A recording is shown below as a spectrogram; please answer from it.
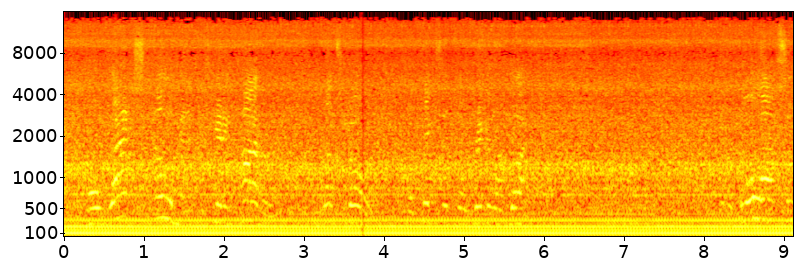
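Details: Troy-Bilt 21-inch front self-propelled mower with Honda engine, after adjusting the brake cable, warming up: steady, even hum with no misses or surging; runs really smooth on full choke and full run, carburetor clean, normal.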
